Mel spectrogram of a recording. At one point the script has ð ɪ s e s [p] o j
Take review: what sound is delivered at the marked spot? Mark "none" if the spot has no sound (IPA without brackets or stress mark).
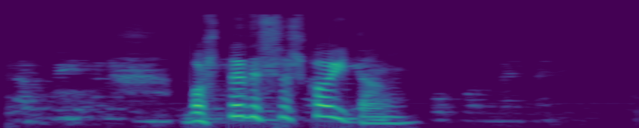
k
